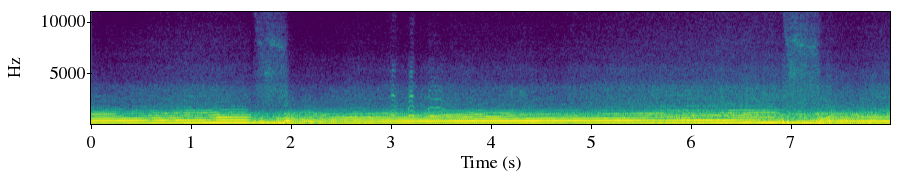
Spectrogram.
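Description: A supercharged Subaru BRZ on a dyno holds a loud, steady high-revving engine note, with two brief dips where the pitch drops and climbs again, heard alone without talk.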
